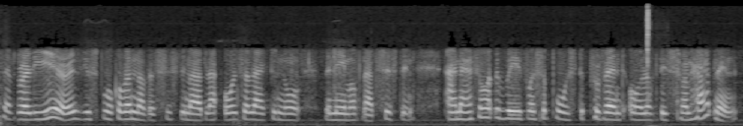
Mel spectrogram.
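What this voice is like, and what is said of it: Beautiful accent. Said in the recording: “I love your accent. It's beautiful.”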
